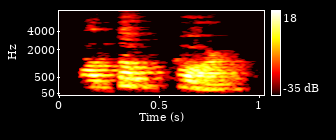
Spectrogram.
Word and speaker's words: অতঃপর: যদি অতঃপর, অতঃপর, এটা সঠিক উচ্চারণ হচ্ছে অ তোপ, অতঃপর, অতঃপর।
